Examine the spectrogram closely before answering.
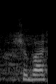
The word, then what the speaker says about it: Shabbat: a sample of Sephardic Shabbos is Ashkenazic and how would I say that in Sephardic Shabbat perfect who said that okay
